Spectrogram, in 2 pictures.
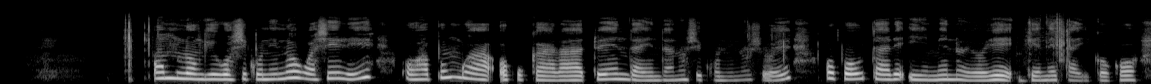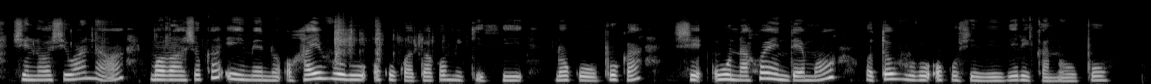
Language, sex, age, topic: Oshiwambo, female, 36-49, agriculture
